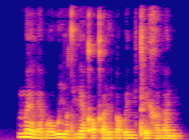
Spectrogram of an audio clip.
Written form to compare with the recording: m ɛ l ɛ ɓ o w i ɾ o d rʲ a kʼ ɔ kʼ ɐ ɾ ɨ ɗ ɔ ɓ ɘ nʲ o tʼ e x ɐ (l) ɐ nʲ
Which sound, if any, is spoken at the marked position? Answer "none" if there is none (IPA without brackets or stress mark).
l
